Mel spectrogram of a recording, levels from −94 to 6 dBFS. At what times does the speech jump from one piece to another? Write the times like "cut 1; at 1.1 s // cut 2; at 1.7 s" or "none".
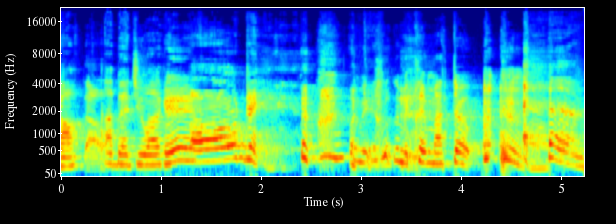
none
